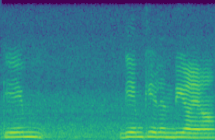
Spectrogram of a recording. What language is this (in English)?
Sindhi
